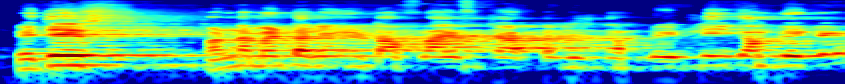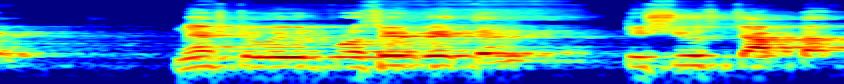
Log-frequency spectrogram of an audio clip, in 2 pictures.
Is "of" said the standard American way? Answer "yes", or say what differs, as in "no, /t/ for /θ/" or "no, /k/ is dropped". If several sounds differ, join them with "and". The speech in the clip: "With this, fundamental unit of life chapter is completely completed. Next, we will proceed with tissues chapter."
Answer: no, /p/ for /v/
